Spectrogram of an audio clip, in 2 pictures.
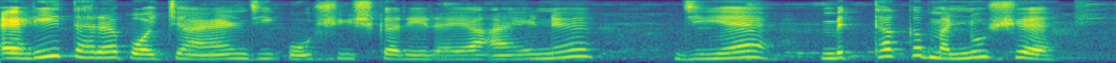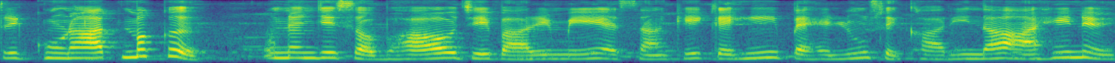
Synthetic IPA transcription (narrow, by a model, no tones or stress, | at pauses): ɐɦɪɽit̪ɐɾəɦpɐɦʊt͡ɕaːɪjəɽ̃d͡ʑiːkoːʃɪʃkɐɾeɾɐɦijaʔaːɦɪnɪ̆ | d͡ʑiːə̃mɪt̪ʰːəkmɐnʊʃə | t̪ɾɪɡʱʊɽ̃aːt̪mək | ʊn̤ənɪ̆d͡ʑeːsɐbʱaːʋd͡ʑeːbaːɾemẽɐsãkʰeːkɐ̃ɦĩpɐɦɪljũsɪkʰaːɾĩːn̆d̪aːɦɪnɪ̆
